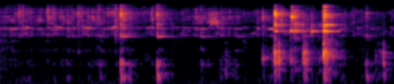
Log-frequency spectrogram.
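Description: Food being grated on a small rasp: a series of short, scratchy rasping strokes at an uneven pace, growing louder and quicker toward the end, with faint metallic clinks mixed in.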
